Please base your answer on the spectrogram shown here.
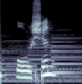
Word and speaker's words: portion: टी के बाद IA, IE, IO आएगा तो टी का उच्चारण श हो जाएगा। INI TIAL इनिशियल शुरुआती, PARTIAL पार्शियल आंशिक या पक्षपात, RATIO रेशियो अनुपात, PORTION पोर्शन भाग, PROMOTION प्रमोशन या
